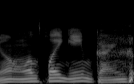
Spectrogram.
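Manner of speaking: put-on a little nasal, like a child. Speaker shows the other speaker how his own voice sounds; nasal childlike voice. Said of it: "I sound like a child, a little nasally".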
